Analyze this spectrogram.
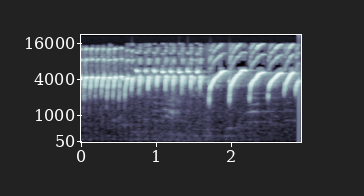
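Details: A Belgian canary sings a fast, even trill of short chirps, then switches to slower, looping upward-swept whistles repeated about four times per second.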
